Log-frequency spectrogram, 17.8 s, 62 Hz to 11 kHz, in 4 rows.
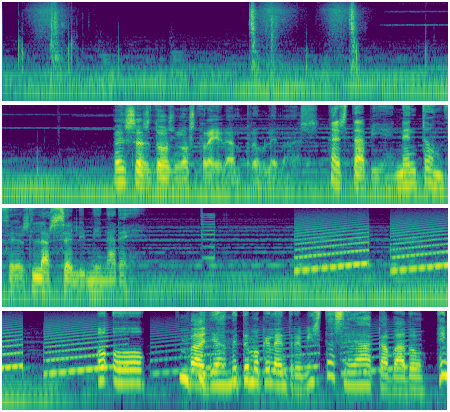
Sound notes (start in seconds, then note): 11.8 alarm sounding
